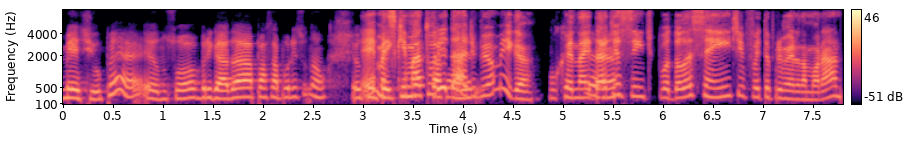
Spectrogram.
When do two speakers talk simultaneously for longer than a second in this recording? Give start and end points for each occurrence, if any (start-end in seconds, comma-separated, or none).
3.0-4.2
